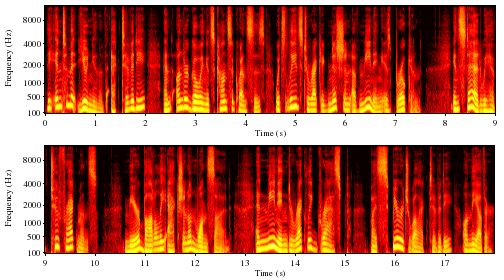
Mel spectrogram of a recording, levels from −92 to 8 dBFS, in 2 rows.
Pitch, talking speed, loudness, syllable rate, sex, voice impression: 155 Hz, 125 wpm, -20 LUFS, 4.8 syllables/s, male, masculine, very adult-like, slightly middle-aged, thick, slightly tensed, slightly weak, slightly dark, slightly soft, clear, slightly fluent, slightly cool, intellectual, slightly refreshing, sincere, very calm, slightly friendly, reassuring, unique, elegant, slightly sweet, kind, modest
